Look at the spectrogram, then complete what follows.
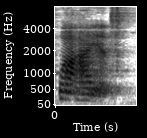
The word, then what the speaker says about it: quiet: Se escribe quite. Hey, you are quite intelligent. Eres bastante inteligente. You are quite hardworking. Eres bastante quite. Quite. Y el otro es quiet.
